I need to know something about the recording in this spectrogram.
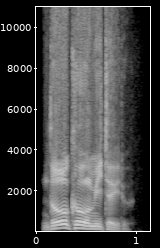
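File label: Vox Skill, voices, Japanese; Riheet; kingsraid audio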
